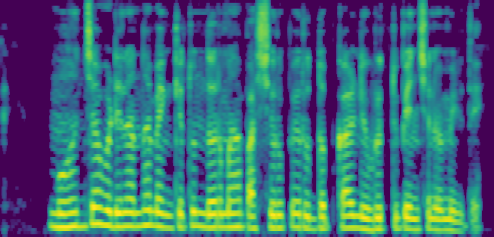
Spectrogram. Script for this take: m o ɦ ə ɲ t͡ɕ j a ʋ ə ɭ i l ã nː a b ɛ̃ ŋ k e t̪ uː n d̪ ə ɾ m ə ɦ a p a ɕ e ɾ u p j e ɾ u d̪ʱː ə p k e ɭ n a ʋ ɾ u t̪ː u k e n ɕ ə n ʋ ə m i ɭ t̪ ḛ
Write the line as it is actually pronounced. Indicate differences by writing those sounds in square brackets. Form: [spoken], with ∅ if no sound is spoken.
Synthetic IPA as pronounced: m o ɦ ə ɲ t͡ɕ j a ʋ ə [ɽ] i l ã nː a b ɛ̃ ŋ k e t̪ uː n d̪ ə ɾ m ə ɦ a p a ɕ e ɾ u p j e ɾ u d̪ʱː ə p k [a] ɭ n [i] ʋ ɾ u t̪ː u [p] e n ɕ ə n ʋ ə m i ɭ t̪ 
